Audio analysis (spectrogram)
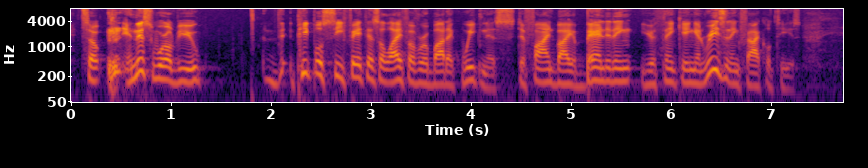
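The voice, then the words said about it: Hoarse, strained voice. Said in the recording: “I lost my voice on Thursday”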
